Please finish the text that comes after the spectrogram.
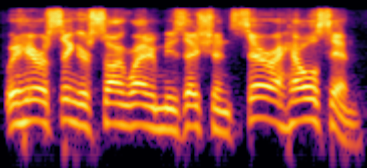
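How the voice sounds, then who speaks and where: Male interview host, pitched a little high, slightly dull recording. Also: fast. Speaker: show host. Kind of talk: radio-style interview and sponsor read. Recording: dull, lo-fi audio.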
